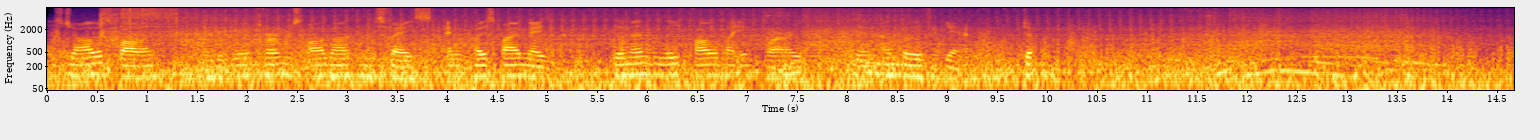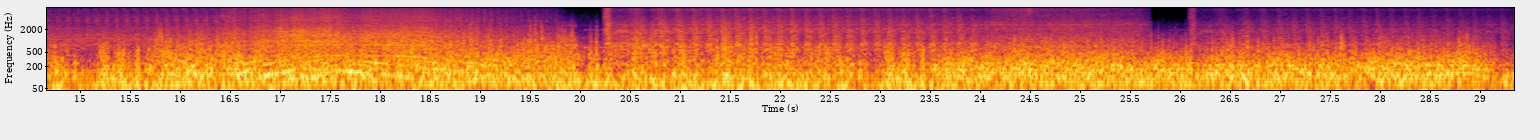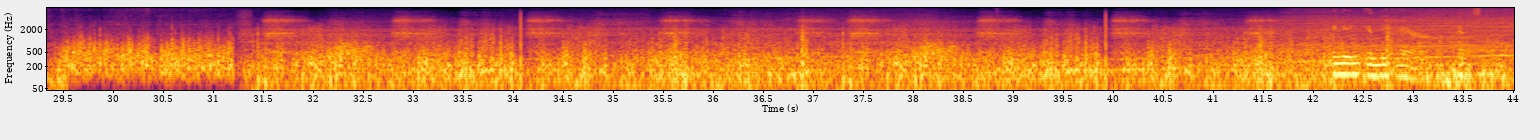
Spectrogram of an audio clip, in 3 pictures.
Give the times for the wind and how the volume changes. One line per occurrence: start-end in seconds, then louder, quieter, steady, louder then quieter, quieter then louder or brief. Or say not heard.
0.0-43.9 steady.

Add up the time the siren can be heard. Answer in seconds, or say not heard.
not heard.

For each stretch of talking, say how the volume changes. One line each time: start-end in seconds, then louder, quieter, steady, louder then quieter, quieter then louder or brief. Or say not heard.
0.0-9.8 steady
42.1-43.8 brief.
